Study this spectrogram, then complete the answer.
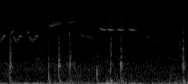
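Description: Horse hooves clip-clop at a walk in The Witcher 3: Blood and Wine, a run of soft rhythmic thuds at moderate distance with faint high in-game ambience and no talk.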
